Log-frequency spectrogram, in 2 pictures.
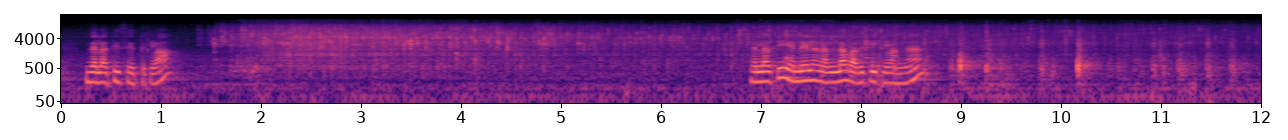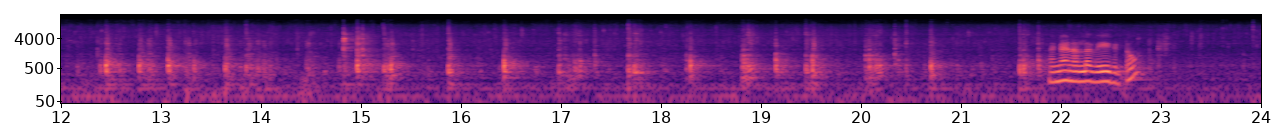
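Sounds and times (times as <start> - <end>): onions sizzling in hot oil: 1.4 - 24.0
metal spoon scraping a pan: 7.2 - 22.0.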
